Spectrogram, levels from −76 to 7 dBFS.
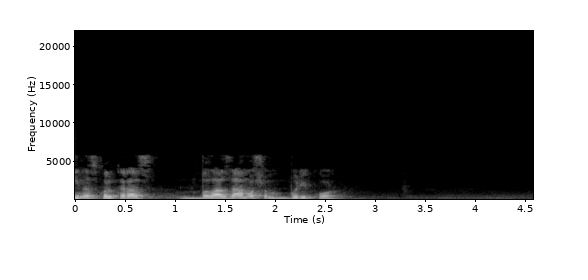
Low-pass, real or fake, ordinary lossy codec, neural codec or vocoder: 7.2 kHz; fake; MP3, 24 kbps; codec, 16 kHz, 2 kbps, FunCodec, trained on LibriTTS, 25 frames a second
